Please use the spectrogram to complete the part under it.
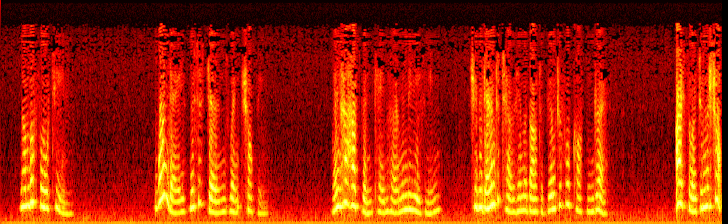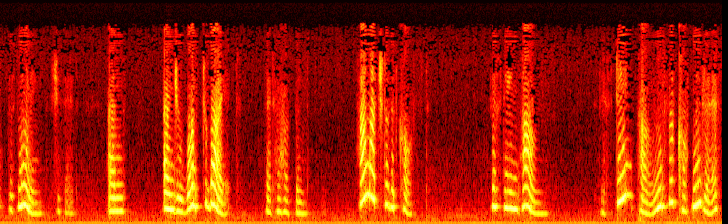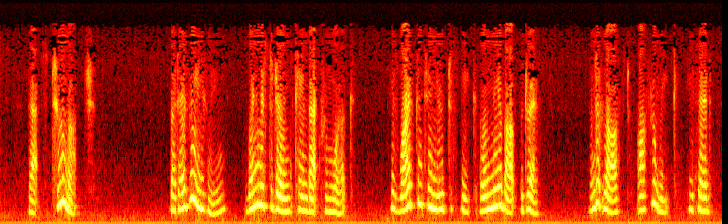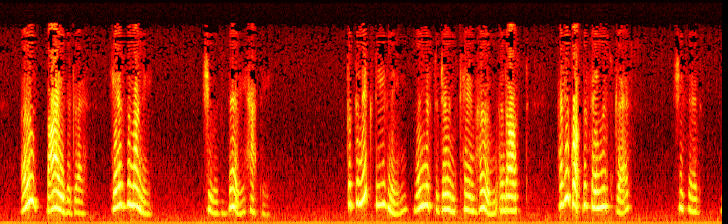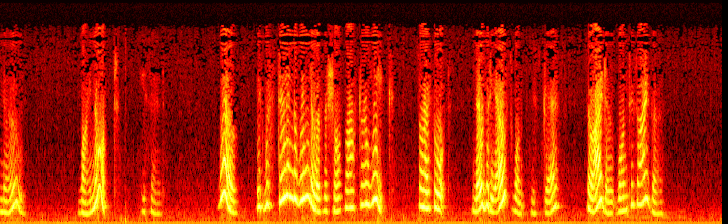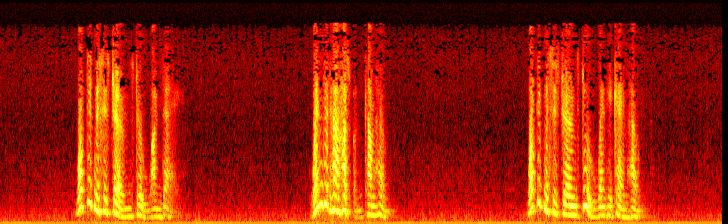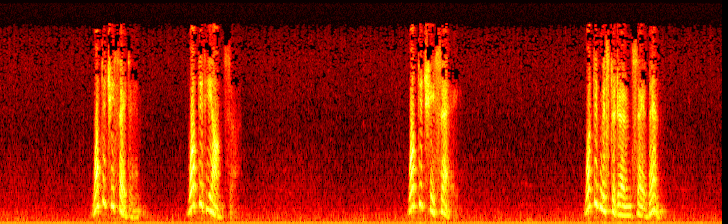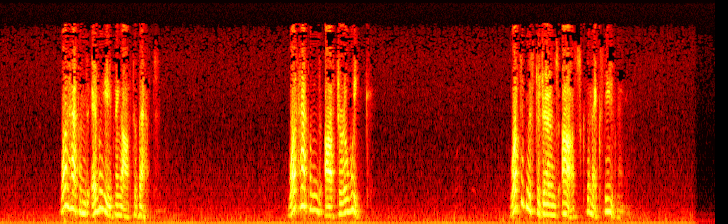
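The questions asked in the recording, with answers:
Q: What did Mrs. Jones do one day?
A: She went shopping.

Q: When did her husband come home?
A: In the evening.

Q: What did Mrs. Jones do when he came home?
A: She began to tell him about a beautiful cotton dress.

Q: What did she say to him?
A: "I saw it in the shop this morning."

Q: What did he answer?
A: "And you want to buy it. How much does it cost?"

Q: What did she say?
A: £15.

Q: What did Mr. Jones say then?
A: £15 for a cotton dress? That's too much.

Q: What happened every evening after that?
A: His wife kept talking only about the dress.

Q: What happened after a week?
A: He told her to buy the dress and gave her the money.

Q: What did Mr. Jones ask the next evening?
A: "Have you got the famous dress?"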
